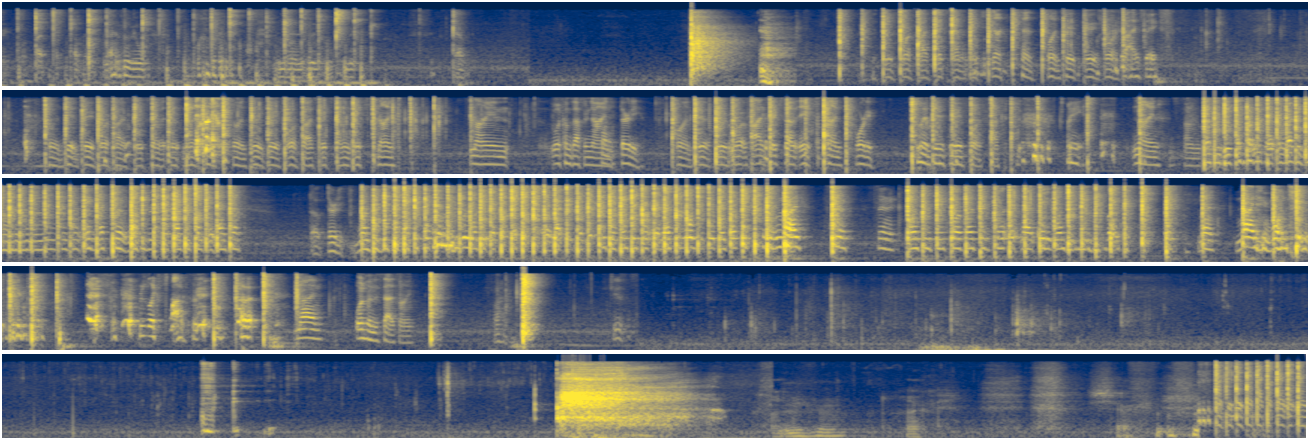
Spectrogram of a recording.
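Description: Rapid runs of hand slaps from palm-on-palm high fives, coming in bursts of several seconds with short pauses between, and a loud burst near the end.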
